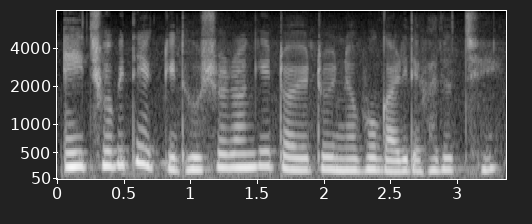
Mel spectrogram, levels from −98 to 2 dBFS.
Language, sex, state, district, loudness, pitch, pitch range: Bengali, female, West Bengal, Alipurduar, -15 LUFS, 210 Hz, 200-250 Hz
